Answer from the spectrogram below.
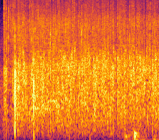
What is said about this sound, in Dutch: Hey, dankjewel Applaus. Yes.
